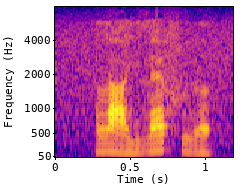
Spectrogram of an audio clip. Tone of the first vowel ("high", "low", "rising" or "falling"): low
